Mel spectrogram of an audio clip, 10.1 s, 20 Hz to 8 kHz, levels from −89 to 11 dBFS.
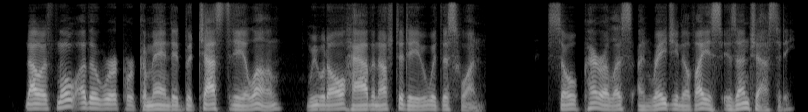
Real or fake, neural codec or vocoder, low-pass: fake; codec, 16 kHz, 0.5 kbps, FunCodec, trained on Chinese and English, 25 frames a second; 7.2 kHz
